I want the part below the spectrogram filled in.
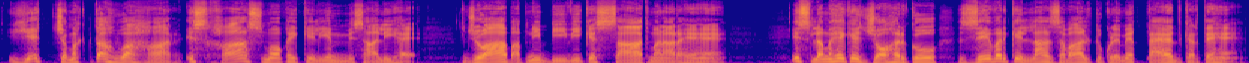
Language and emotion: Urdu, happy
